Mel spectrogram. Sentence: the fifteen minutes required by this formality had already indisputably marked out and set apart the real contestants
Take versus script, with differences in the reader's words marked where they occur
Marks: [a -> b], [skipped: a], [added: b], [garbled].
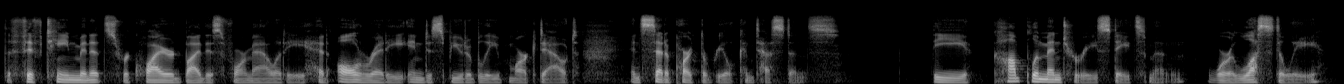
the fifteen minutes required by this formality had already indisputably marked out and set apart the real contestants [added: the complimentary statesmen were lustily]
